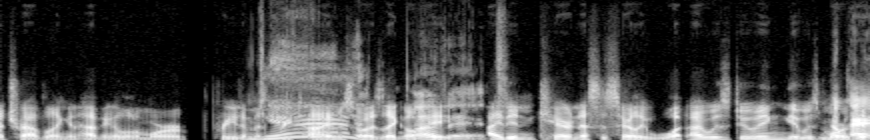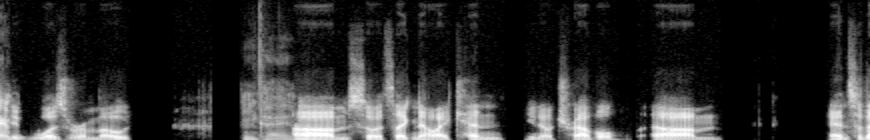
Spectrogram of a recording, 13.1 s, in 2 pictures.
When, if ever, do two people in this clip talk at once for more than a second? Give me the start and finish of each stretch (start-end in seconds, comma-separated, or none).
1.8-3.8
